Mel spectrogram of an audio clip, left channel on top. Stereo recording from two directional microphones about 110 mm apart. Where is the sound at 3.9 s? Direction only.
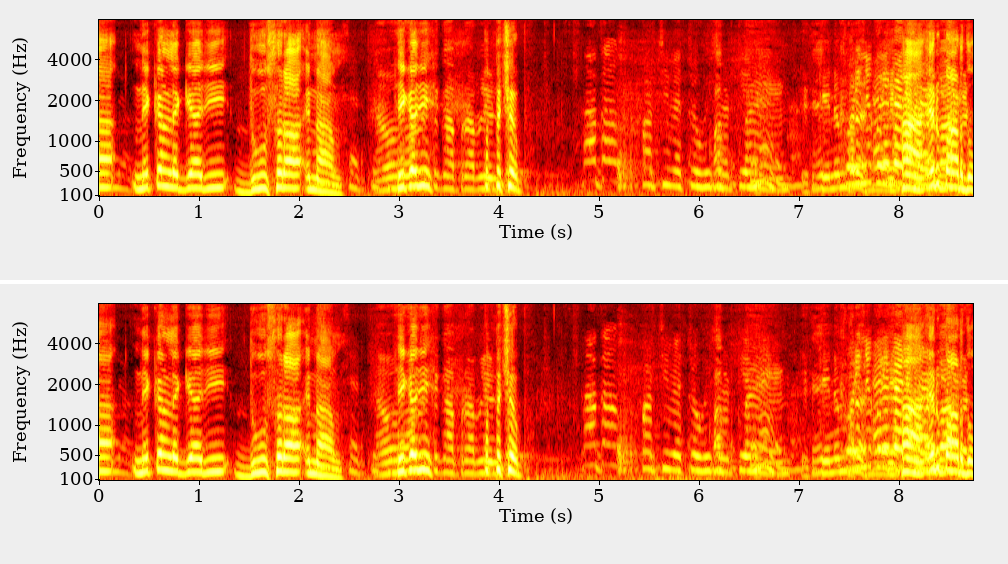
45° right (ahead or behind).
